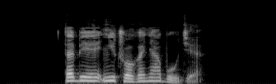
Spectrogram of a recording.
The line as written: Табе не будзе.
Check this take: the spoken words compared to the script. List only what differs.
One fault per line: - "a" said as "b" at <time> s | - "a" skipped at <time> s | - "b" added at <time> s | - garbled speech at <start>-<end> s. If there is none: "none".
- "нічога" added at 1.1 s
